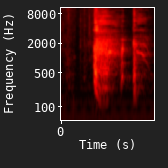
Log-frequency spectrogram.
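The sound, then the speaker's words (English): A person with a tickle in the throat coughs during a church service: one strong, harsh cough followed by two shorter, weaker coughs against a quiet background. “When we get to COVID-19 days, if somebody coughs, it's a major concern. I'm okay. I just have a tickle in my throat.”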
